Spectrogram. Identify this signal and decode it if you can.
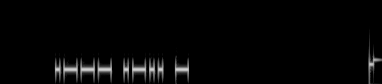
Morse code, heard as a keyed tone, about 28 wpm, 700 Hz. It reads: JLT
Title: USA Call Sign Postfixes - 3 Letters 28wpm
